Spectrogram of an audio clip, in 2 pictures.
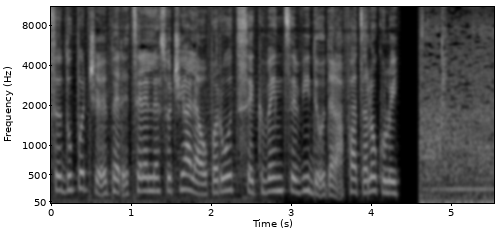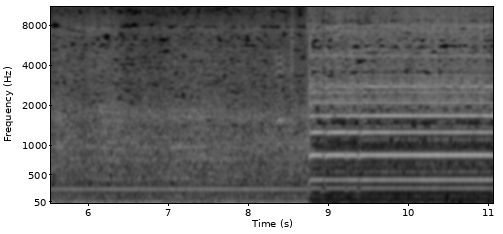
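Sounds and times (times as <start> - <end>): city street traffic hum: 4.6 - 11.0.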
